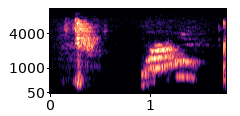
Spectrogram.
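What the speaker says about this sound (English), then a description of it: "Cats are going crazy too." Cats meowing indoors, a few separate close calls: one short cry, then a longer drawn-out wavering meow, then a brief clipped call, with no talking.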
